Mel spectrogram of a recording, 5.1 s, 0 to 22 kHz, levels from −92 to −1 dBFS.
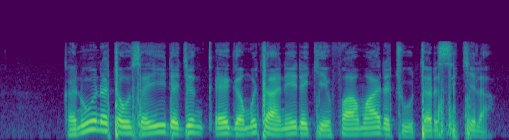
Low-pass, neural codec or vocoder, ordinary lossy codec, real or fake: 7.2 kHz; none; none; real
